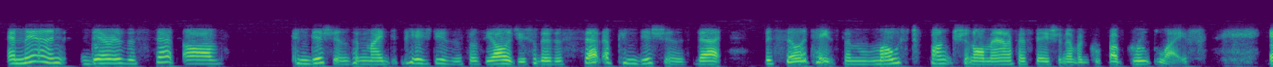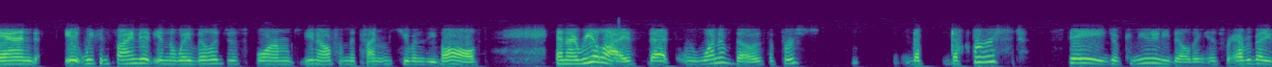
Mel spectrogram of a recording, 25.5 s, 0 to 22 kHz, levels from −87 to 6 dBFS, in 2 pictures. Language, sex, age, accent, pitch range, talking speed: English, female, 50-69, American, 190-270 Hz, 160 wpm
